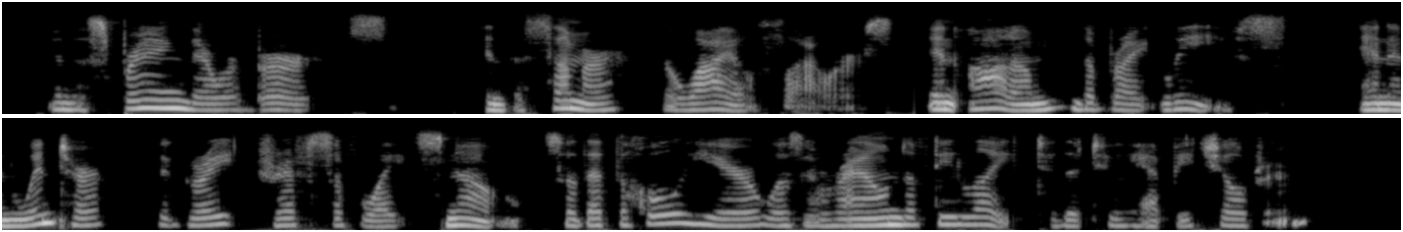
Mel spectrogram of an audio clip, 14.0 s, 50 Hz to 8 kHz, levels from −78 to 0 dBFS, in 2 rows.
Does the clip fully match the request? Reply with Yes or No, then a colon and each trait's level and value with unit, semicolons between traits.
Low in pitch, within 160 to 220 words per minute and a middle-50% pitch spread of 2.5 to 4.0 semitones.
No: medium, 175 Hz; average, 175 wpm; average, 2.8 semitones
